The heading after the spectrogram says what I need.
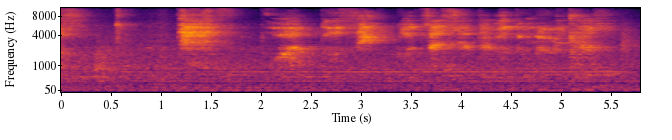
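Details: Child with laryngeal papillomatosis from HPV acquired in the birth canal, dysphonia appearing between ages 2 and 5 with no periods of normal voice; dysphonia from recurrent respiratory papillomatosis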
